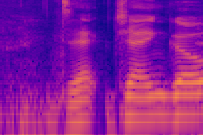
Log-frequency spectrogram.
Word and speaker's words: Django: play the clip from Jango unchanged cuz we don't have enough time for the clip the D is silent the Quinton Tarantino movie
